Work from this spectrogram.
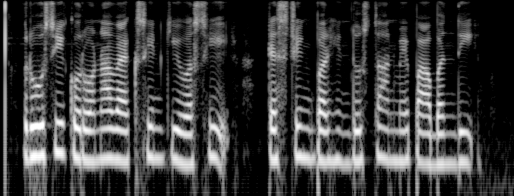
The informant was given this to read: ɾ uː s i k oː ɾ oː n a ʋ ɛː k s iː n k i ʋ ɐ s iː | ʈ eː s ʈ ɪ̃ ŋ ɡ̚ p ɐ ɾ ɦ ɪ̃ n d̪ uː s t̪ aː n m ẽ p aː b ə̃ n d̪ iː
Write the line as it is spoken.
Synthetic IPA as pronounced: ɾ uː s i k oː ɾ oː n a ʋ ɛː k s iː n k i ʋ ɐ s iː | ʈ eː s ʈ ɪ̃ ŋ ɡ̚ p ɐ ɾ ɦ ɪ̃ n d̪ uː s t̪ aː n m ẽ p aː b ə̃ n d̪ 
